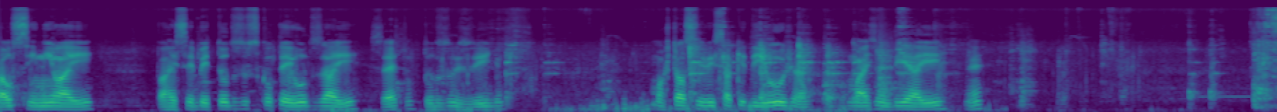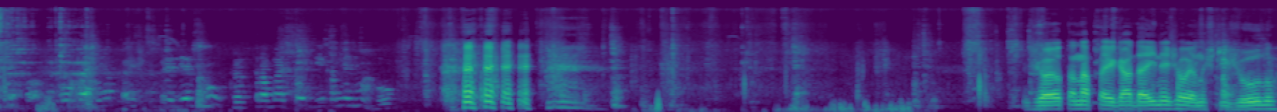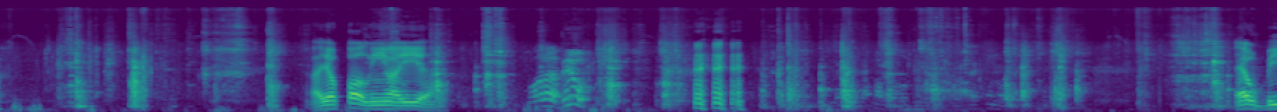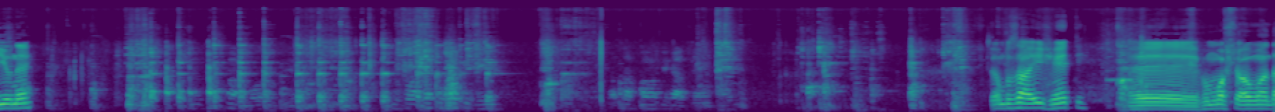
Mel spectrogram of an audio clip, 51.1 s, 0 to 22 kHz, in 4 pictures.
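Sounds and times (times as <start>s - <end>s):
bricklaying tools clinking on brick: 6.8s - 10.5s, 11.8s - 15.0s, 26.0s - 28.4s, 29.8s - 30.8s, 31.4s - 36.5s, 37.2s - 37.9s, 39.1s - 44.4s, 45.3s - 48.2s, 49.3s - 50.0s.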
